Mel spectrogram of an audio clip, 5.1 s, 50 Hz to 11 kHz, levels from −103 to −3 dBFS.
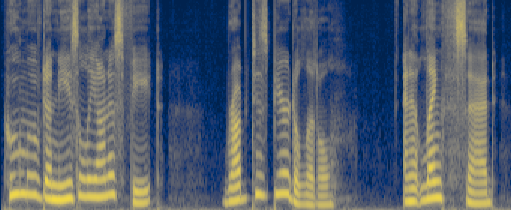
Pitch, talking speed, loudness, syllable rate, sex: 225 Hz, 175 wpm, -18 LUFS, 5.8 syllables/s, female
